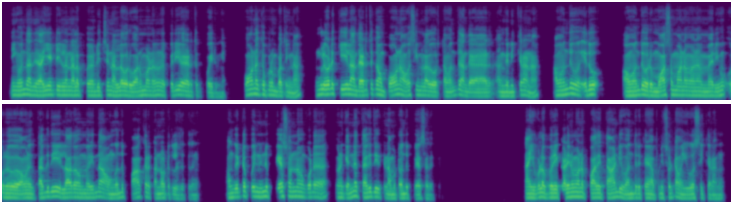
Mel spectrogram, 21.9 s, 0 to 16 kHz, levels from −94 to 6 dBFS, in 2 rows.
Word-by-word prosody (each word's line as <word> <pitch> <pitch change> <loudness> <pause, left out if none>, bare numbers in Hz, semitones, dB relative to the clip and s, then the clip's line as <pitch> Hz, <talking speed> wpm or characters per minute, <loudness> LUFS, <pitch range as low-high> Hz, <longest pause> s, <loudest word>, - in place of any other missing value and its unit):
நீங்க 130 0 -1
வந்து 145 +2 +2
அந்த 130 -2 0
"IIT" 140 0 +1
லாம் 130 0 0
நல்லா 125 0 +2
படிச்சு 120 +2 -2
நல்ல 115 +2 +2
ஒரு 115 - +3
வருமானம் 125 +1 -1
பெரிய 130 +1 +2
இடத்துக்கு 115 -2 -8
போயிருவீங்க. 90 -2 -6 0.3
போனதுக்கு 150 +1 +2
அப்புறம் 135 -3 -2
பார்த்தீங்கன்னா, 105 -1 -2 0.3
உங்கள 145 +1 +2
விட 155 0 +3
கீழ 150 0 +3
அந்த 120 -2 +6
இடத்துக்கு 145 -6 -2
போகணும் 145 0 +2
அவசியம் 130 +2 -3
இல்லாத 120 -2 +2
ஒருத்தன் 110 -1 -4
வந்து 130 +7 -2
அந்த 105 -3 0 0.4
அங்க 105 +1 0
நிக்குறான, 105 -3 -1 0.3
அவன் 130 +1 0
வந்து 165 +1 +1 0.2
ஏதோ 145 +2 +5 0.5
அவன் 115 +1 +3
வந்து 140 +3 +2
ஒரு 120 - +3
மோசமானவன் 125 -3 +1
மாரியும் 115 +4 -1
ஒரு 120 -1 +2 0.2
அவனுக்கு 110 -1 -1
தகுதியே 140 +5 +1
இல்லாதவன் 120 -1 +2
மாரியும் 115 +3 -2
தான் - - +1
அவங்க 105 -1 -1
வந்து 125 +3 -5
பார்க்குற 125 0 -1
கண்ணோட்டத்தில 110 -3 -4
இருக்கு. 90 0 -14 0.4
அவங்கிட்ட 130 +6 0
போய் 145 -1 +1
நிண்ணு 150 +2 +1
பேசனுன 145 -1 +2
கூட 130 - 0 0.3
இவனுக்கு 120 -2 -2
என்ன 155 +3 +1
தகுதி 135 +2 +2
இருக்கு 115 -4 -4
நம்மட்ட 100 +2 -1
வந்து 110 - -5
பேசுறதுக்கு. 95 -2 -5 1.3
நான் 115 0 +3
இவ்வளோ 125 +2 +2
பெரிய 120 0 +5
கடினமான 135 +2 +4
பாதை 120 0 +3
தாண்டி 125 +3 +2
வந்துருக்குறேன், 110 0 -1
அப்படி 110 +3 -7
சொல்லிட்டு 120 +2 -2
அவங்க 100 -1 -3
யோசிக்கிறாங். 100 -3 -5
120 Hz, 195 wpm, -23 LUFS, 110-135 Hz, 1.3 s, அந்த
